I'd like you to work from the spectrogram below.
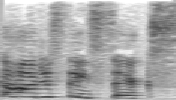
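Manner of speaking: high, slow, offhand mock voice; careless marketer voice. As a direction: toss it off like it doesn't matter. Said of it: "someone's just like".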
